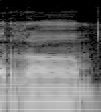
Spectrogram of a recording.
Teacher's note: इस र के अंदर जो आपकी आ की मात्रा यानी कि आ स्वर है आपको सिर्फ इसको लंबा खींचना होता है र नहीं लगातार जाएगा क्या जाएगा आ आ की आवाज यहां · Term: प्लुत स्वर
